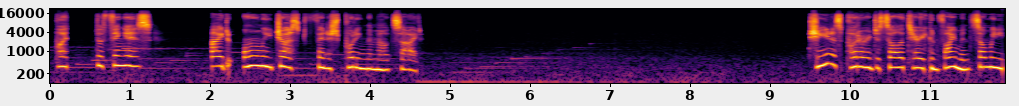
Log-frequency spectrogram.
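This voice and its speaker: A woman's voice: sits high, close to an everyday voice. A woman voicing a shy, anxious, earnest young alchemist in a video game, with a timid, hesitant, bookish manner. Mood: shy, mildly anxious. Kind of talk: video game character voice lines. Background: music.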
